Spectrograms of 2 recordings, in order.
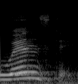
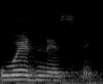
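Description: First: ওয়েডনেসডে as "wens-day", no middle D; two syllables, silent D in ওয়েডনেসডে; correct pronunciation. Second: ওয়েডনেসডে in three syllables, "wed-nes-day"; mistaken pronunciation. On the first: Teacher giving learners the proper form, wens-day pronunciation. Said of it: "আমাদের এটার উচ্চারণটা হবে". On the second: Teacher showing what we wrongly say, wed-nes-day mispronunciation. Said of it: "এটাও কিন্তু ভুল". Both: Shown as a demonstration.

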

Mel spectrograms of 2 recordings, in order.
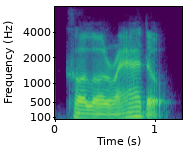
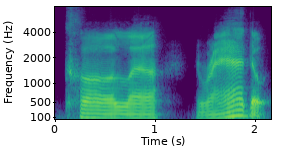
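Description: First: Said in the usual way. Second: "Colorado" very slowly in two parts, col-uh, RA-do; stress on RAD. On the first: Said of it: "那就是". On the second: Shown as a demonstration. Teacher breaking the name down, "Colorado" slowly with heavy RA. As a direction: break up "Colorado", leaning on a drawn-out RA. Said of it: "那个red的地方最重".

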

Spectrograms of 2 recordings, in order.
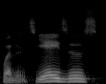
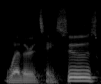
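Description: First: "Jesus" said YAY-zoos; "Jesus" starting with Y, ending "zoos"; Y-sound Jesus. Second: "Jesus" said hay-SOOS; "Jesus" with breathed H and final "soos"; Spanish-style Jesus. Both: Shown as a demonstration. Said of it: "We pronounce it in English as Jesus".

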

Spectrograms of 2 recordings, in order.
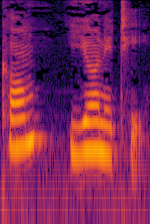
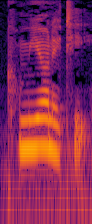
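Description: First: "Community" very slow, broken into com, then unity; split into syllables. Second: Said in the usual way. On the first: Shown as a demonstration. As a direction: break "Community" after the first syllable, drawing out each part. ("Community" ببطء ومتقسمة مقاطع) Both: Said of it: "كلمة طويلة فهنقسمها".

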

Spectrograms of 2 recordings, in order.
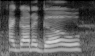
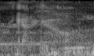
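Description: First: Said in the usual way. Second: Much softer whispered repeat. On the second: Real, not acted. Owner whispers goodbye to the cat.

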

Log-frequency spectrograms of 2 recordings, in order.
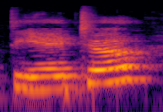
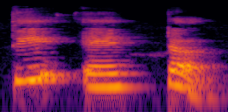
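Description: First: Said in the usual way. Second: THEATER broken as thi, e, ter; three separate beats on THEATER; split into syllables. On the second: Shown as a demonstration. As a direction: say THEATER one syllable at a time. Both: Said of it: "Three syllable words".

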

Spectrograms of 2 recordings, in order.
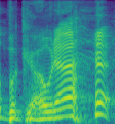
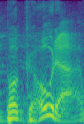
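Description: First: "Bogota" drawn out slowly, louder, rising. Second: "Bogota" as /pəɡoʊtə/, mock English stress; flat tourist "Bogota" with a falling end; Bogota, anglicized. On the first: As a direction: spell out "Bogota" slowly for a confused listener. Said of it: "Oh, Bogota". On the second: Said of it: "the capital, Bogota". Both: Shown as a demonstration.

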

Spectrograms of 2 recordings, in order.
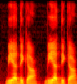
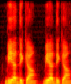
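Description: No difference in how they are said.

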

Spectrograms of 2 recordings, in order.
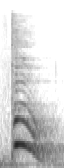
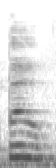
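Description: First: Sudden loud high boo; startling boo. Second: Said in the usual way. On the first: Shown as a demonstration. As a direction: burst out with a big boo. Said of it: "Good job".

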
